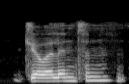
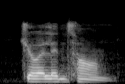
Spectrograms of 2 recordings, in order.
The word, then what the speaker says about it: Joelinton: We now pronounce it Joelinton now. – Oh, do we? – Joelinton. Joel... There's like... four syllables, I think.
